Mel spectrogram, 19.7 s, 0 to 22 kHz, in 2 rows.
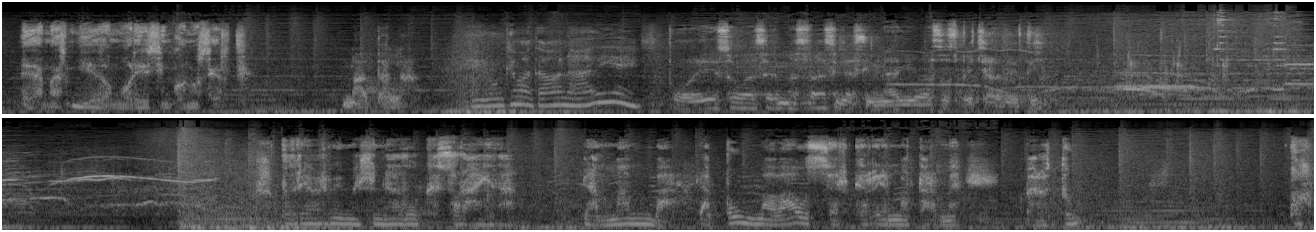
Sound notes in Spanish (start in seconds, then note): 6.6 Gritos y exclamaciones; 9.5 Aplausos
